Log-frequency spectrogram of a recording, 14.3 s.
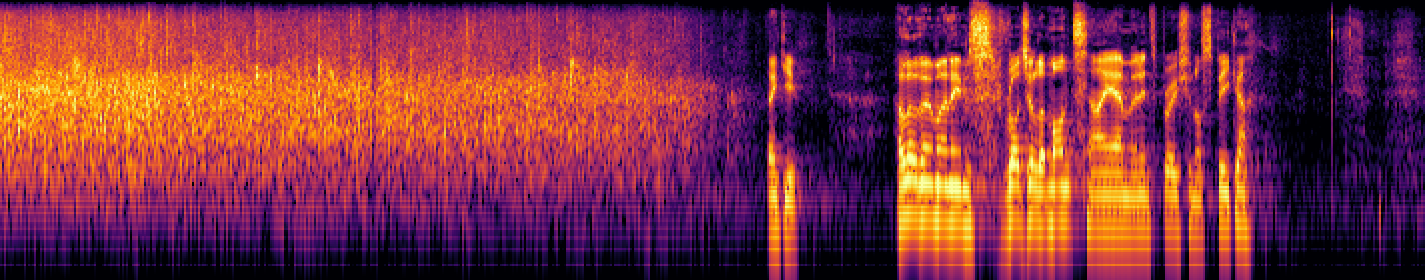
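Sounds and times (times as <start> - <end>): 
audience applause welcoming a theatre company: 0.0 - 7.6
speech: 7.7 - 8.1, 9.0 - 12.7.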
